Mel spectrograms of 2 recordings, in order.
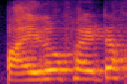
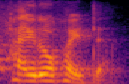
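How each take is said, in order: First: Said in the usual way. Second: ফাইরোফাইটা as "fai-ro-fai-ta", falling at the end; altered pronunciation. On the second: Shown as a demonstration. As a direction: say ফাইরোফাইটা with F in place of the opening P. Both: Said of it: "মানে এইভাবে উচ্চারণ করি".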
